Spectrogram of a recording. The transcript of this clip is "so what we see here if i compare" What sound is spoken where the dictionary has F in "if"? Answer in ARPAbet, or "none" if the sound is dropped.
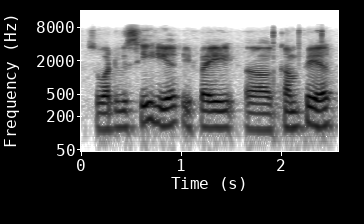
F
